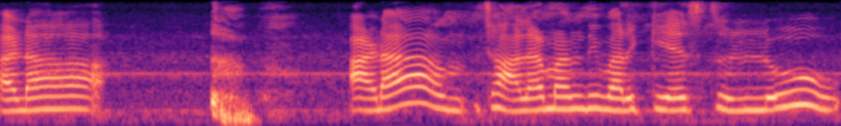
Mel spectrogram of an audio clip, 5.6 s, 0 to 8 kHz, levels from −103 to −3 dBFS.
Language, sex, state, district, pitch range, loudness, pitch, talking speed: Telugu, female, Telangana, Nalgonda, 265-305 Hz, -16 LUFS, 275 Hz, 65 wpm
